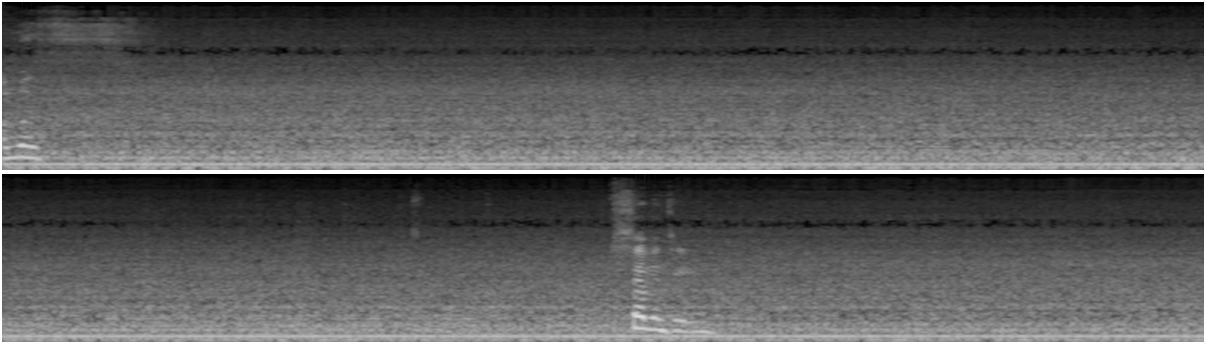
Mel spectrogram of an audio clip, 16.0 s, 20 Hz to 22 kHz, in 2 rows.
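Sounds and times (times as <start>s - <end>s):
motor humming with hiss: 0.0s - 8.2s.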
